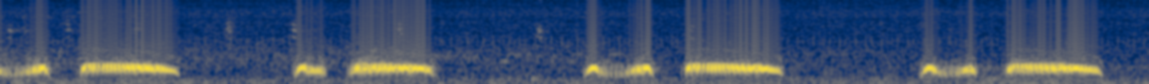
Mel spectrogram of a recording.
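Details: Lure spotted dove for trapping, calling a steady series of low cooing phrases, each a quick two-part note then a long smooth coo, repeated four times with brief pauses.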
